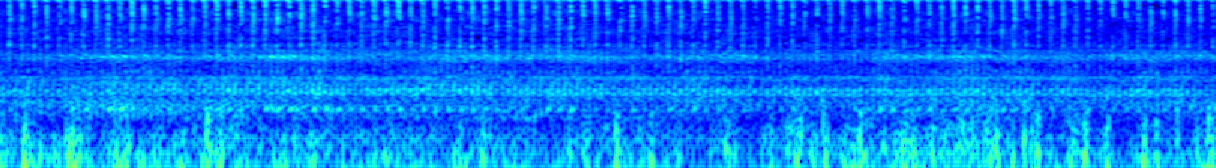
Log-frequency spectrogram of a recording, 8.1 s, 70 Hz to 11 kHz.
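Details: Restored old Seagull 40 Plus two-stroke outboard running in the sea at higher revs. Fast, even buzz holding steady with no misses, knocks or grinding; pumping plenty of water, stops pumping at low revs. Normal running, nothing wrong.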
